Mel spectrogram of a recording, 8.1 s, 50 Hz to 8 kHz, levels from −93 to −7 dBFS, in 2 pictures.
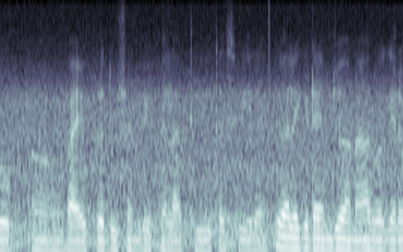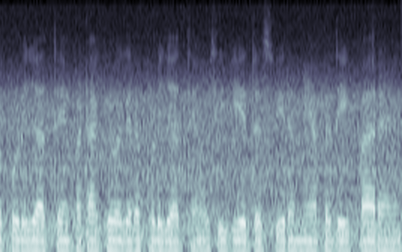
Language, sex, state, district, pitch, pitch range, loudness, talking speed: Hindi, male, Uttar Pradesh, Varanasi, 105 Hz, 100-105 Hz, -18 LUFS, 255 wpm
